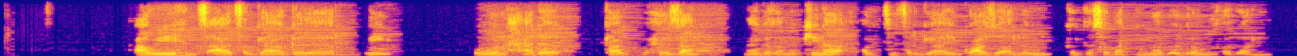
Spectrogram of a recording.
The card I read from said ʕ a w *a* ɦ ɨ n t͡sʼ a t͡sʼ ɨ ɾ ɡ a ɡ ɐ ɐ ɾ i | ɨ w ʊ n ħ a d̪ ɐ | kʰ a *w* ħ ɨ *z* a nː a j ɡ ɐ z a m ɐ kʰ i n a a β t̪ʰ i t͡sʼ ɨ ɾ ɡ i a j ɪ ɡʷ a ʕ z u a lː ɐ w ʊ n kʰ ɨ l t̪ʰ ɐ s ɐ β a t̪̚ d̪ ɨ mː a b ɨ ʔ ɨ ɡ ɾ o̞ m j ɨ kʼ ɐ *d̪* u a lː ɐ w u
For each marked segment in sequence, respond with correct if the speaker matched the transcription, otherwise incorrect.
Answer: incorrect: i, incorrect: β, correct, correct

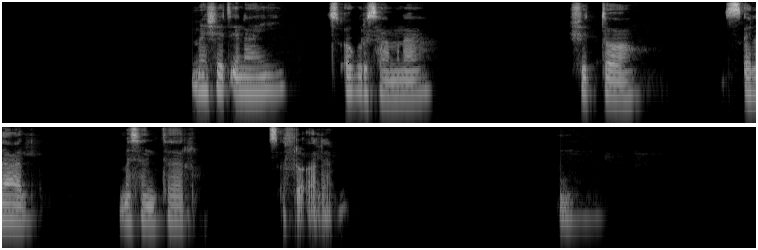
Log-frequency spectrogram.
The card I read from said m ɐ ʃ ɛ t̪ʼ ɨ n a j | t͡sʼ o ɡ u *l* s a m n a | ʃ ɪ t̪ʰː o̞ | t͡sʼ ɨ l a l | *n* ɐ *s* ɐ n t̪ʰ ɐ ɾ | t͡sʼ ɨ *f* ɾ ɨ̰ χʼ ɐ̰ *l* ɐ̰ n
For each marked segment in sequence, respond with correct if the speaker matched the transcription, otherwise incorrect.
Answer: incorrect: ɾ, incorrect: m, correct, correct, correct

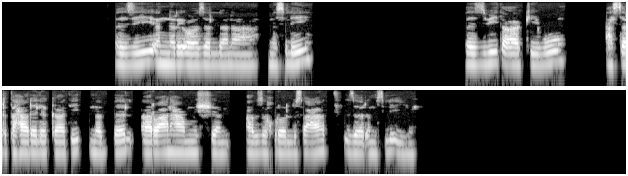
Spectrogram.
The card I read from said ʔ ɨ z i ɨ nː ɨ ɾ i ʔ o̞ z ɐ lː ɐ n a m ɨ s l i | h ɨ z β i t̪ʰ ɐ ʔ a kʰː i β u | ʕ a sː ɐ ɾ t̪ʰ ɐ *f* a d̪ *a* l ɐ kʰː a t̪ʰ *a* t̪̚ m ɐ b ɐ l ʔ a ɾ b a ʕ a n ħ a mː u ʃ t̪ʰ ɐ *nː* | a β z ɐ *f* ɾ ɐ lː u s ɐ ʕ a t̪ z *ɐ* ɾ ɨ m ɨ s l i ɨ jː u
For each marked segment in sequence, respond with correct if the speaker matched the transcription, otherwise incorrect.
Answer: incorrect: ħ, incorrect: ɐ, incorrect: i, incorrect: n, incorrect: x, correct

